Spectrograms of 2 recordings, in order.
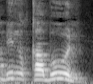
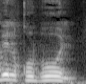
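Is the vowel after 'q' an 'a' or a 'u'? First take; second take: a; u. First: The vowel after 'q' is an 'a' sound. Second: The vowel after 'q' is a 'u' sound. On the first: The speaker calls it right. "نقول هذا الحديث يحظى بالقبول" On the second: The speaker calls it wrong. "ولا نقول هذا الحديث يحظى بالقبول... بفتح القاف وليس بضمها"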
